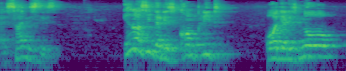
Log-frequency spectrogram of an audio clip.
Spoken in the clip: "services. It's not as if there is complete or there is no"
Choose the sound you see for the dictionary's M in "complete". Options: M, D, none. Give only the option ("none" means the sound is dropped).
M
